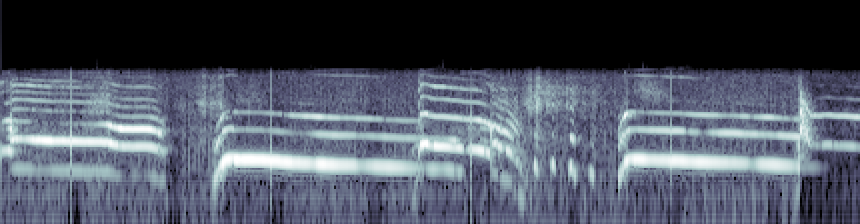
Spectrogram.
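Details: Young pet dog howling in the manner of a coyote: several sustained howls, each starting with a rising swoop then holding and gently falling, separated by short breaks and a few quick broken yips.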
